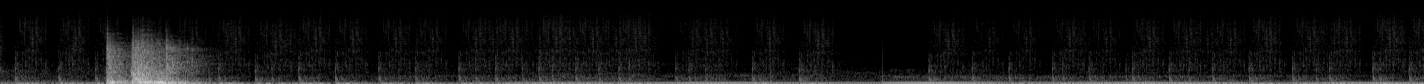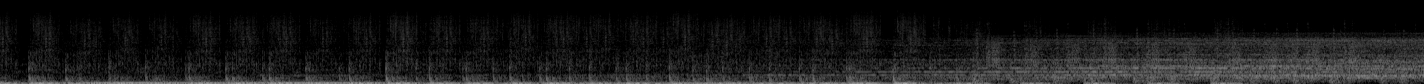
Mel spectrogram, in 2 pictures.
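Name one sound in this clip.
Footsteps tap on wooden floorboards.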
